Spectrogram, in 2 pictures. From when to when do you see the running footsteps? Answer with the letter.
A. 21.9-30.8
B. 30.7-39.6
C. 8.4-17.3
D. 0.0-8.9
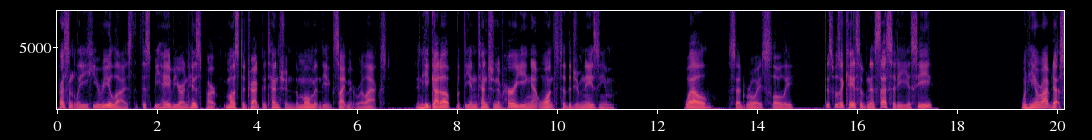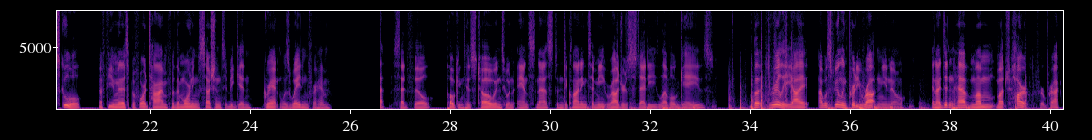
B.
